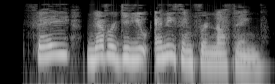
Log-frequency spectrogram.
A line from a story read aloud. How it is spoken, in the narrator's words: I said urgently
